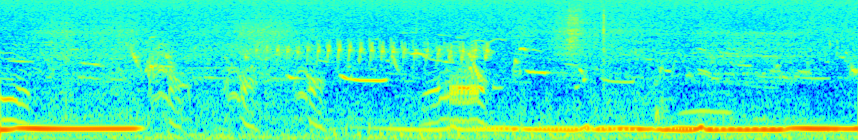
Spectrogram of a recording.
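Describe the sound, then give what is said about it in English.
Prairie chickens call at dawn as the sun starts to rise, heard from inside a blind: a steady, low, hollow moaning hum drones throughout, overlaid by scattered higher clucks, whoops and cackles from several birds. “Prairie chickens become visible as the sun starts to rise.”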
